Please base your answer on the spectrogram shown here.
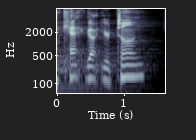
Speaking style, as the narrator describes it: He laughed a little

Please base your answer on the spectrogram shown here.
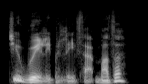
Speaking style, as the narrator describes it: Peter asked quietly

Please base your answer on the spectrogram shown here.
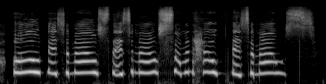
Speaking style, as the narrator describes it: a lady started shrieking

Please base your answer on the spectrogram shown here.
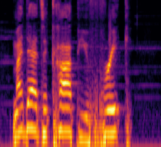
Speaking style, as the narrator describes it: Shala yells

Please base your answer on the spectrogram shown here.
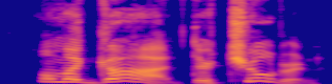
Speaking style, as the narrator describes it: She cried out, totally unprepared for the sight

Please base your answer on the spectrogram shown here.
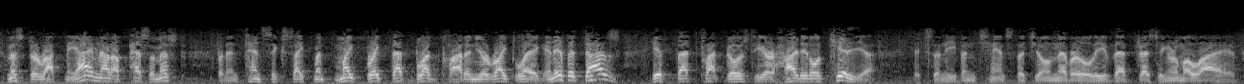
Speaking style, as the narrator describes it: Angrily, the doctor said to him

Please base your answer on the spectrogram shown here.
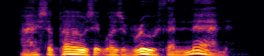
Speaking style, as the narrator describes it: she said in a low voice, as though he had suddenly touched on something grave

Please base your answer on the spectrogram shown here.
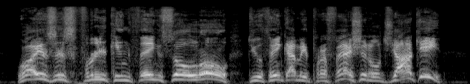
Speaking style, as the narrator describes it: Laszlo grunted

